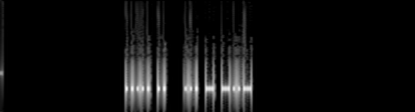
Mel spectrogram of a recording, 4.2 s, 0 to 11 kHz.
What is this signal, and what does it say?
Morse code, heard as a keyed tone, about 46 wpm, 700 Hz. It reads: 5I STX
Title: Winter Field Day Exchanges Encore 45wpm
